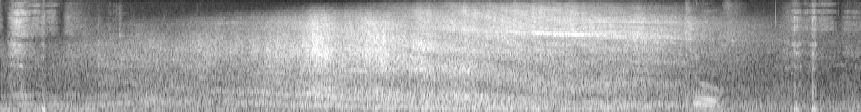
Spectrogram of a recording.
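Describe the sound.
Aircraft engine noise at an airport: a broad, steady roar that swells through the middle and eases slightly toward the end.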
